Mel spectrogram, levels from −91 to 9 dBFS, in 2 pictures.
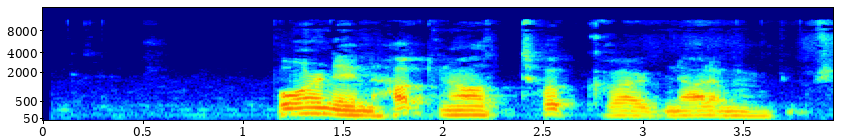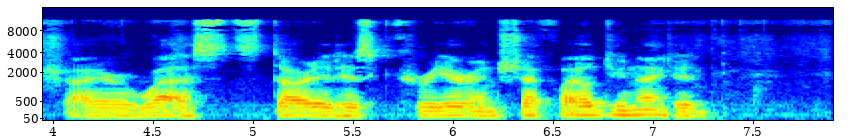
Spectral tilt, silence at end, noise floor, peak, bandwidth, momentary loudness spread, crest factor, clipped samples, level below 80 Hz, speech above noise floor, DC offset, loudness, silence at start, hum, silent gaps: -6.5 dB/octave; 0.65 s; -58 dBFS; -2 dBFS; 11.5 kHz; 12 LU; 18 dB; under 0.1%; -46 dBFS; 38 dB; under 0.1%; -20 LUFS; 1.15 s; none; none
